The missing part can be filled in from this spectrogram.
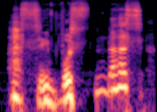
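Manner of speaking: high, slow stunned question; aghast. A narrator's reading. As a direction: gasp it out in total disbelief. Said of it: "fragte er fassungslos".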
